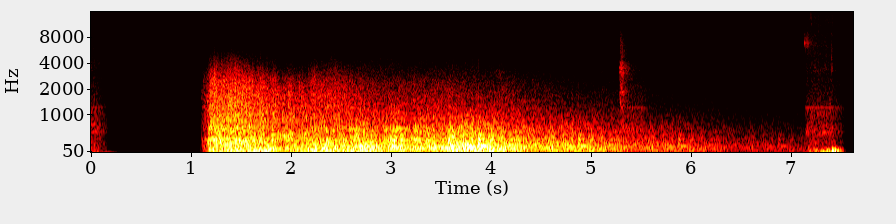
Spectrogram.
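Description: Thunder in the Ys 2 game, a sudden loud rumbling roll that swells after a moment of silence and slowly fades over several seconds, with a brief hiss near the end and a final short crackle.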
